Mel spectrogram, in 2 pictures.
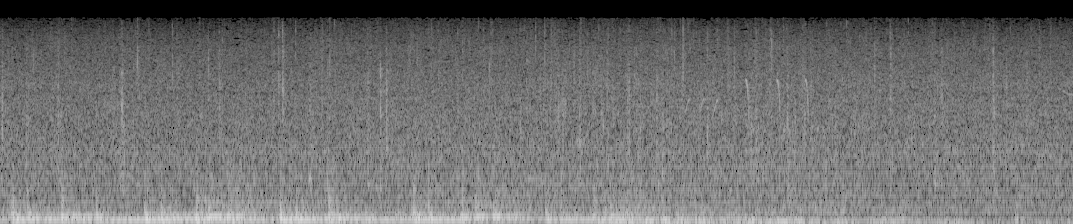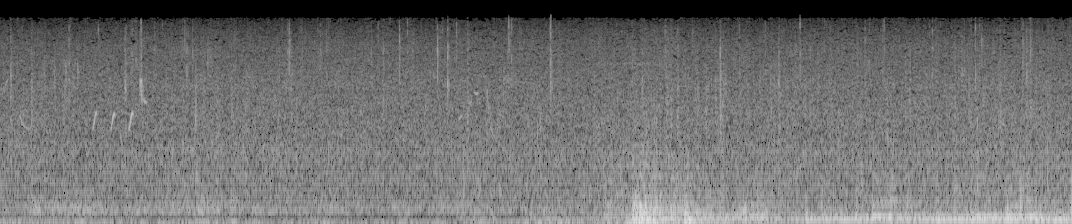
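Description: Heavy rain falling steadily, with low thunder rumbling that dies away, then a sudden loud thunderclap near the end followed by renewed rumbling.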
